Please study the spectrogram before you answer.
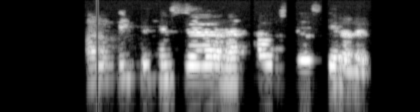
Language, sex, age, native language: Icelandic, female, 50-59, Icelandic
